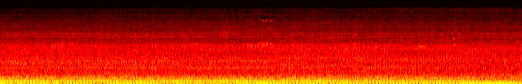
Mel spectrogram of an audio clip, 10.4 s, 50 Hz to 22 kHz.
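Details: Tata BS4 24-volt lorry diesel after a battery main-line wiring repair fixed a starting problem and dashboard red light; deep, even thrum holding a steady beat for ten seconds, no misses or knocks: a healthy idle.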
